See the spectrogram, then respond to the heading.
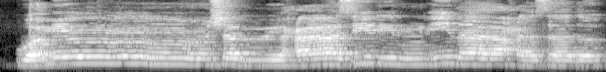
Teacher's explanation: حسد کے دال میں قلقلہ بھی کریں گے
